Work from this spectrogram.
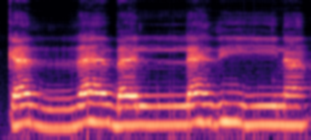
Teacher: دال حروف قلقلہ میں سے ہے، دال ساکن ہو گیا، لہٰذا دال کو قلقلہ کیا جائے گا، یعنی دال میں ہم آواز کو ہلائیں گے۔ کذب الذین، کاف کو ذال سے ملائیں گے اس لیے کہ ذال پر تشدید ہے، ذال پر تشدید ہونے کی وجہ سے تھوڑا ٹھہراؤ رکھیں گے۔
